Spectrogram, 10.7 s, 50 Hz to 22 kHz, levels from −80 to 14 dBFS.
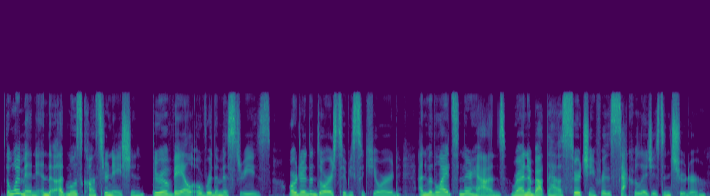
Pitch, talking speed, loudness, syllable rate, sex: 235 Hz, 185 wpm, -18 LUFS, 5.4 syllables/s, female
